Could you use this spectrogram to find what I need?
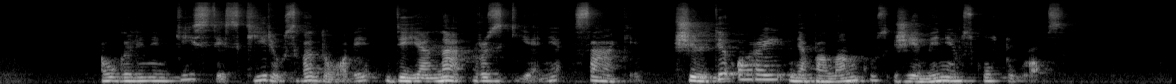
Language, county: Lithuanian, Alytus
